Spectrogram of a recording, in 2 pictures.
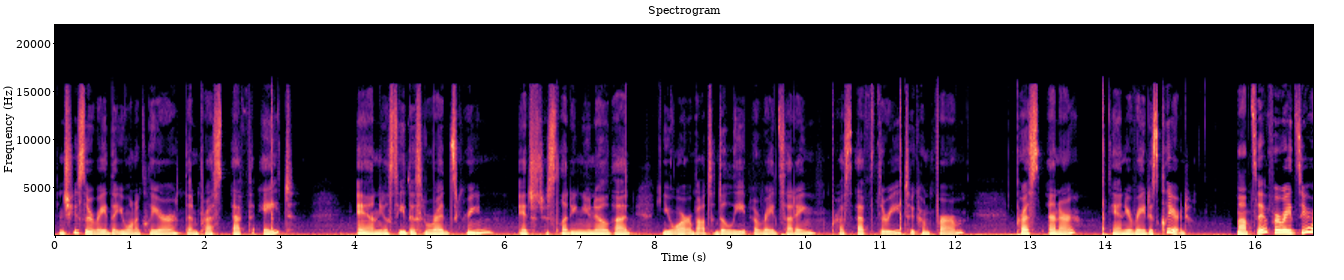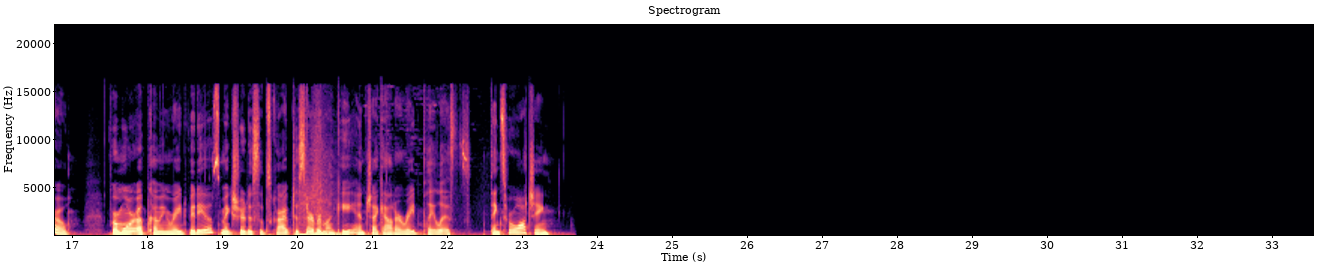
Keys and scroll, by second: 2.7 F8, 11.0 F3, 13.8 Return.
